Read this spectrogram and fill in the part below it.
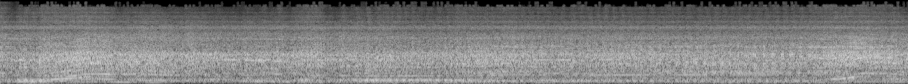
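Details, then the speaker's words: Polaris big triple muscle snowmobile, cold start after sitting in the shop, run on a stand with hood closed; crisp buzzy running with clean throttle blips and a steady idle between. Healthy engine. "I said these were all cold starts and they've been sitting in the shop so"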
